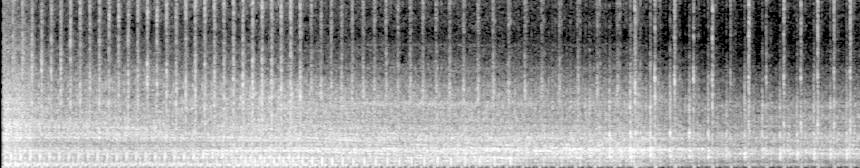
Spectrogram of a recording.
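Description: A rapid, steady metallic tapping runs right through the engine note and eases slightly near the end; a knock of unknown origin.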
